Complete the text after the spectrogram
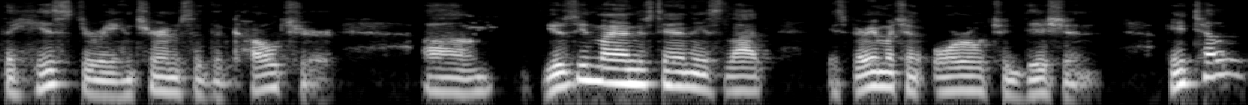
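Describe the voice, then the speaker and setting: A man hosting an interview, reading a formal introduction and then asking casual questions. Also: on the low side. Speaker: interview host.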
